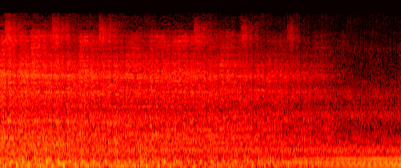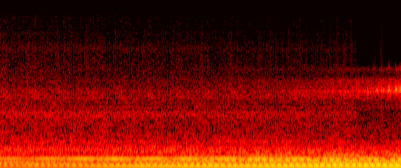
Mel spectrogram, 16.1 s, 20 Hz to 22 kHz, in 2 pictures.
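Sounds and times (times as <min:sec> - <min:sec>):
low sustained drone: 0:00.0 - 0:16.0.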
